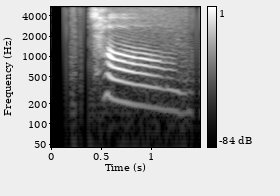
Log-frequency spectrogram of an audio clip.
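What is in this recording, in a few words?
"cong4", Cantonese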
